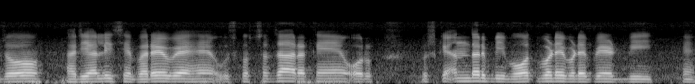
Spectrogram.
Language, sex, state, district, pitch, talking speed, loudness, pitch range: Hindi, male, Rajasthan, Bikaner, 130 Hz, 170 wpm, -16 LUFS, 125-135 Hz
